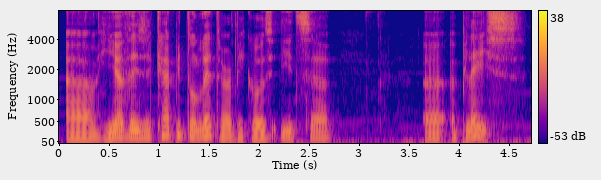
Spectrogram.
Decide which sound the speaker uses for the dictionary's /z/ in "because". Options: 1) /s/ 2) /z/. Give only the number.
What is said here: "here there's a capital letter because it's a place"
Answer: 2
